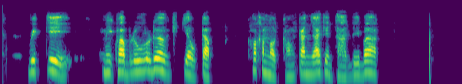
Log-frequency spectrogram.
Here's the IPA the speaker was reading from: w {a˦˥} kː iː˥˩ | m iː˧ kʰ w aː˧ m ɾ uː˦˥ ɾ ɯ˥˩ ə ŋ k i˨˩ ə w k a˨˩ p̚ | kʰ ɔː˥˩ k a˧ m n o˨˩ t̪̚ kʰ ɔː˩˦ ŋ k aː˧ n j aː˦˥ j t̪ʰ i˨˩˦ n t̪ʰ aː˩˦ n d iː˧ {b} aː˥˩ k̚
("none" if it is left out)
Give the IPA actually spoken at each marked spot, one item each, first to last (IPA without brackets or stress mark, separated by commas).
i˦˥, b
